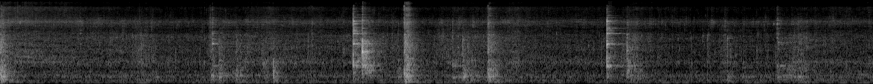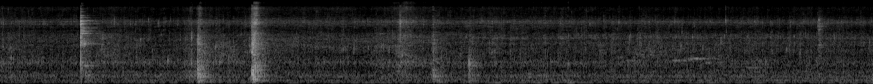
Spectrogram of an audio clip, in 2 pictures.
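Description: Chicken biryani with biryani masala, garam masala and fresh coriander being stirred in a pot over a village stove: scattered soft scrapes and clicks over a low, steady sizzle, quiet and without talk.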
